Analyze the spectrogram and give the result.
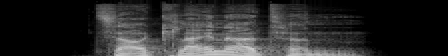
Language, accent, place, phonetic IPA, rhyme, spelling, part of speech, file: German, Germany, Berlin, [t͡sɛɐ̯ˈklaɪ̯nɐtn̩], -aɪ̯nɐtn̩, zerkleinerten, adjective / verb, De-zerkleinerten.ogg
- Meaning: inflection of zerkleinert: 1. strong genitive masculine/neuter singular 2. weak/mixed genitive/dative all-gender singular 3. strong/weak/mixed accusative masculine singular 4. strong dative plural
